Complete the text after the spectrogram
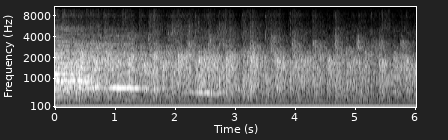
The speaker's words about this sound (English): If I have witnesses here, you can shout on that and clap to God's glory.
